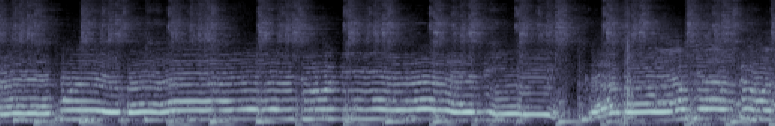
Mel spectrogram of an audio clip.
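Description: A Swahili Islamic qaswida: a voice sings one long, wavering held note over an even beat of shakers and low drum strokes.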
